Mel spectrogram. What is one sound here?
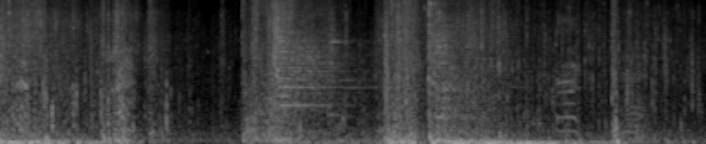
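Heavy crashes and rumbling impacts boom.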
